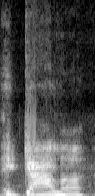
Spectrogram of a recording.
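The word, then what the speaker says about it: Igalla: name oh that's probably no it's pronounced a Gala I was we're going to a Gala I spelled it out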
